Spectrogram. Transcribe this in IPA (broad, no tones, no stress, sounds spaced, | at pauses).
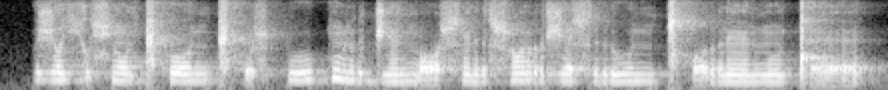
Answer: ʒ ʌ ç ɔ̰ ɕ õ ǁʰ o ɲ ǁʰ o̰ ɬ p u k ũ r d͡ʒ ɛ̃ ŋ ɔ̰ ɬ ɛ̃ r ɬ ɔ̃ r ʒ ɛ ɬ r u ɲ ǀʰ ɔ̰ r ɛ̃ ŋ õ ǃ ɛ̰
